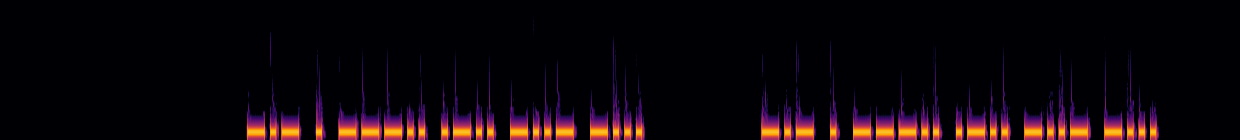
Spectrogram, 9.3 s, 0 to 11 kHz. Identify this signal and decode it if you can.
Morse code, heard as a keyed tone, about 28 wpm, 700 Hz. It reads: KE8LXB KE8LXB
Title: USA Call Signs - 6 Characters - Repeated 2x - 28wpm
